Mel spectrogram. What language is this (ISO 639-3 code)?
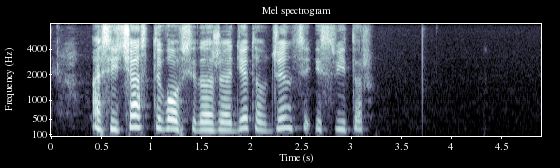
rus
